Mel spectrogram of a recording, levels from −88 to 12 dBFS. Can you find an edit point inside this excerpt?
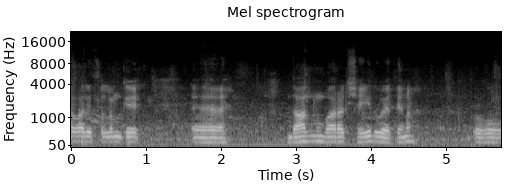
no; 0 cuts

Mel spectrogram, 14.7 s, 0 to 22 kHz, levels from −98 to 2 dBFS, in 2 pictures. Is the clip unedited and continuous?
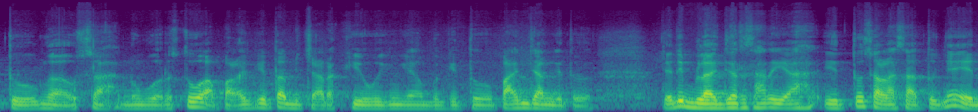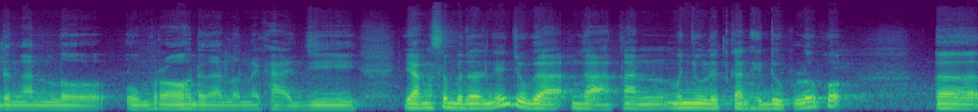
yes; 0 cuts

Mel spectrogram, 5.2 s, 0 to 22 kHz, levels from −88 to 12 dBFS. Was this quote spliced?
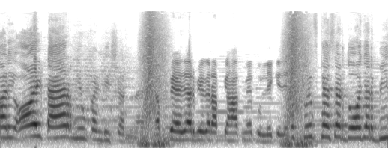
yes; 2 cuts; at 1.9 s, 3.8 s

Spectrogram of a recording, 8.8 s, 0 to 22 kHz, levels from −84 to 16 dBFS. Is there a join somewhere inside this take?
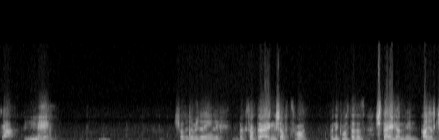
yes; 1 cut; at 2.7 s

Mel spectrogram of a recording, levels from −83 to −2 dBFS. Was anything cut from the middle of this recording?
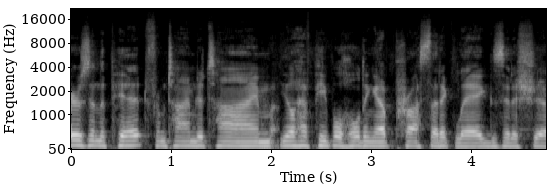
no; 0 cuts

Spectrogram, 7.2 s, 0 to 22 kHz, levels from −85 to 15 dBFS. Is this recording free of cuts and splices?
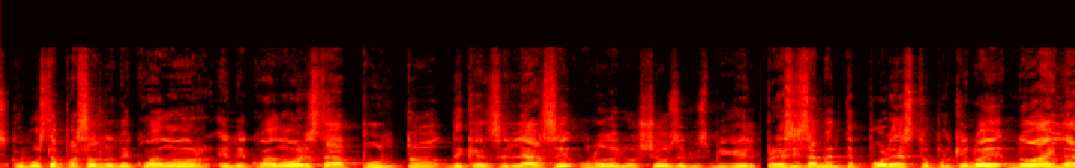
yes; 0 cuts

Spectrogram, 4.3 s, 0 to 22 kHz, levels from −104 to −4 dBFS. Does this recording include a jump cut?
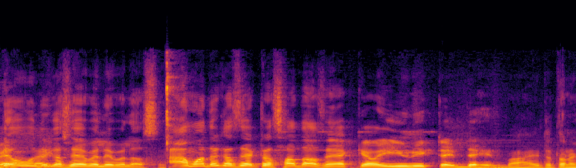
yes; 1 cut; at 1.1 s

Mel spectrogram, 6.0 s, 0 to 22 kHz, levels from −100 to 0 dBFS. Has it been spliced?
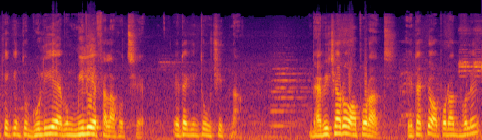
no; 0 cuts

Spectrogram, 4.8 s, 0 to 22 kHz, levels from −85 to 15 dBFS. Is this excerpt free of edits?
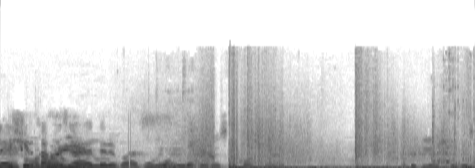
yes; 0 cuts

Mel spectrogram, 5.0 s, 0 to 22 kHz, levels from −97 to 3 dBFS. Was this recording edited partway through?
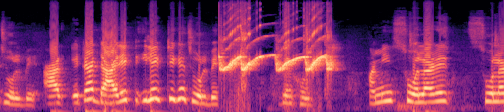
yes; 1 cut; at 2.3 s

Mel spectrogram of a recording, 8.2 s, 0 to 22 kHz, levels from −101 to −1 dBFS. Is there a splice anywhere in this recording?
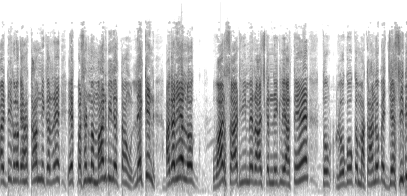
no; 0 cuts

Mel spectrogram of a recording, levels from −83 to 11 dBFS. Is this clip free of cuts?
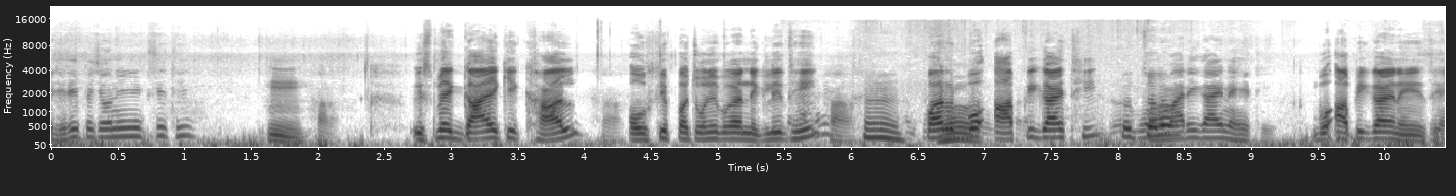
yes; 0 cuts

